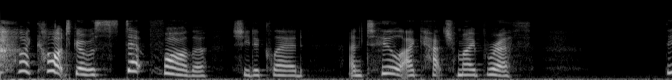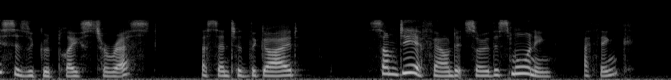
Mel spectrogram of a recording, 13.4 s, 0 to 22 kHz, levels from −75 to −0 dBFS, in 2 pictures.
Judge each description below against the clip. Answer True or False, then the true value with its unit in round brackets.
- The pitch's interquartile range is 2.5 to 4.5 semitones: True (4.2 semitones)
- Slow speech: False (145 wpm)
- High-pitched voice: True (245 Hz)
